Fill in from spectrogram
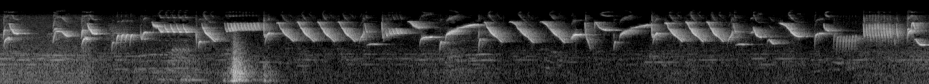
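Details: Canary in full continuous song, used as training material for songbirds: high downward-sweeping notes repeated in quick series, a short buzzy trill, and a dull knock early on.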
